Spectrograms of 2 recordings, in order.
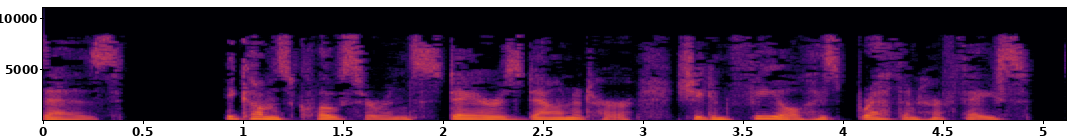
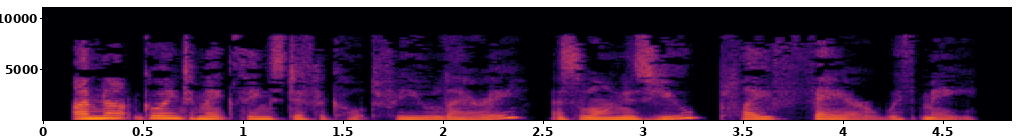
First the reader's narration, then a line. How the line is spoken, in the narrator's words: she says, in a mild voice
